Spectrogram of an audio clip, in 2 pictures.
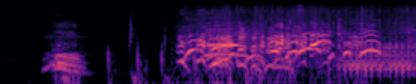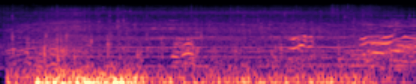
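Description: Cartoon soundtrack of several excited voices whooping and cheering in rising-and-falling swoops. About four seconds in, a heavy low rumble joins with sustained musical tones.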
